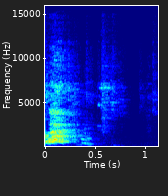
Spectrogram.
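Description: A single sharp, loud dog bark rings out close by, followed by a brief softer tail and quiet.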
